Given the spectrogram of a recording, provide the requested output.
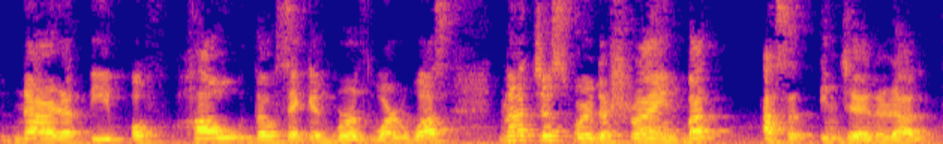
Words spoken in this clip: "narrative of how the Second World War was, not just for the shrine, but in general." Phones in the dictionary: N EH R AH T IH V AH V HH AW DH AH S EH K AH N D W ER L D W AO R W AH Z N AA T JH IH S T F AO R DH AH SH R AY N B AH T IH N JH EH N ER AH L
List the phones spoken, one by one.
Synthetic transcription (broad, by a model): N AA R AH T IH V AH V HH AW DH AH S EH K AH N D W ER L D W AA R W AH S N AA T JH IH S T F AO R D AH SH R AY N B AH T IH N JH EH N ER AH L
